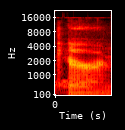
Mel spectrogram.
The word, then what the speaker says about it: Karrin: I guess one not so obvious thing is Karen is spelled Karrin. Yeah, yeah, Marshall's pronounced it like it looks at first.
